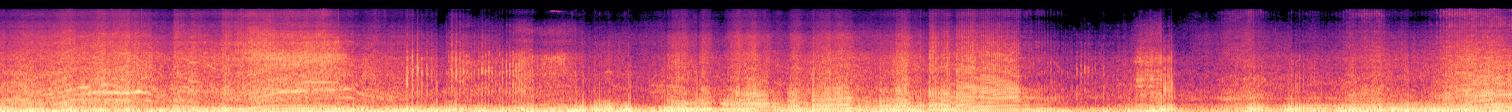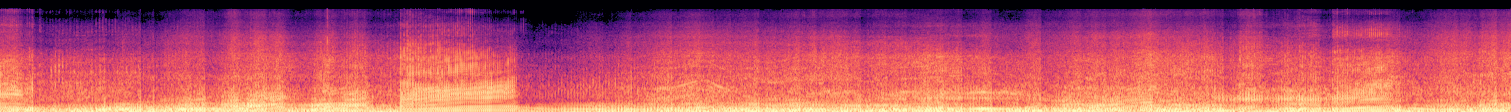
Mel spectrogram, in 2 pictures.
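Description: Quad bike (ATV) engine running hard and revving repeatedly, rising and falling in pitch, as it drives through a muddy trench. It eases off briefly twice, about twelve and twenty seconds in.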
